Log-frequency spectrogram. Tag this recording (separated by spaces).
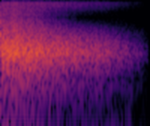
weapon shot gun shooting firing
